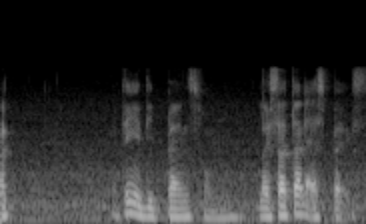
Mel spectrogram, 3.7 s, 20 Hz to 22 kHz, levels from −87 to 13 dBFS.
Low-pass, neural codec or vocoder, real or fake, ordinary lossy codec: 7.2 kHz; none; real; none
